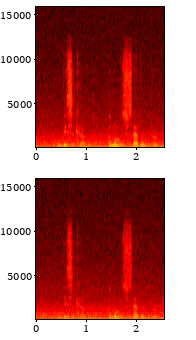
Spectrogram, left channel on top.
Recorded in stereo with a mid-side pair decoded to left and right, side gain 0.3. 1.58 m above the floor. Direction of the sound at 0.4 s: 55° left.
